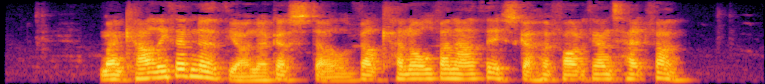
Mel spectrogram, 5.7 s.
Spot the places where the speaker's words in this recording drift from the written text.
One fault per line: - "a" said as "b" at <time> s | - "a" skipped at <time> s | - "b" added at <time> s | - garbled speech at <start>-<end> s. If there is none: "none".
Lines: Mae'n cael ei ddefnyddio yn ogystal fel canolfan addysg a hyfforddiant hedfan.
none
